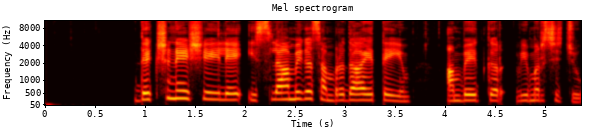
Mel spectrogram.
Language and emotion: Malayalam, neutral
